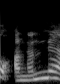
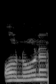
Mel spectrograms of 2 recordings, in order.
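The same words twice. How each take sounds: First: Said in the usual way. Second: "ओनोना" with rounded o vowels; Bengali pronunciation. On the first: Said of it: "सही pronunciation वो अनन्या है". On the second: Shown as a demonstration. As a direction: show the Bengali "ओनोना" for Ananya. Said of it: "ओनोना नहीं".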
